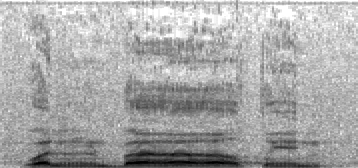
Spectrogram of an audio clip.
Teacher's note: Jadi sebenarnya bacaan sudah bagus, tinggal lagi sifat huruf itu harus ditonjolkan seperti wal batin to ti tu. Sekaligus to itu baris bawah atau kasrah, maka sifatnya tetap itba.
